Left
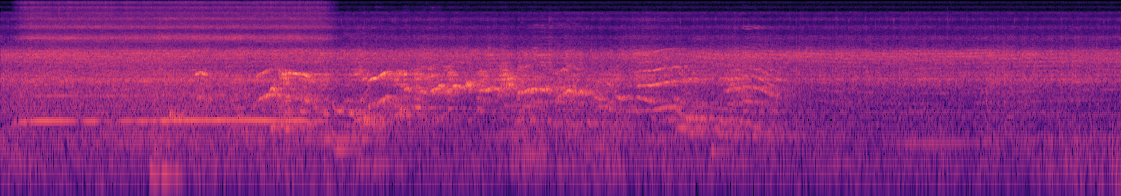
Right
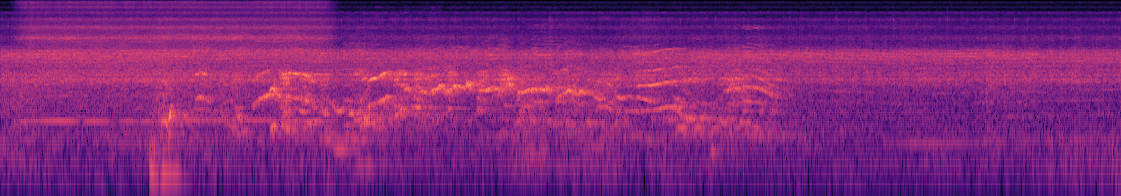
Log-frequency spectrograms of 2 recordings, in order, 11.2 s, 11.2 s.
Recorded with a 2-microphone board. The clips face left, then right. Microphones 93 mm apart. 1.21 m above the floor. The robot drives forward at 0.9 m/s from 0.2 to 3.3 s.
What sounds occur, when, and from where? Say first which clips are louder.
1.5 s a giggle: right 4 dB; 55° right (ahead or behind), 0.7 m; by 7.9 s 15° right (ahead or behind), 2.0 m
